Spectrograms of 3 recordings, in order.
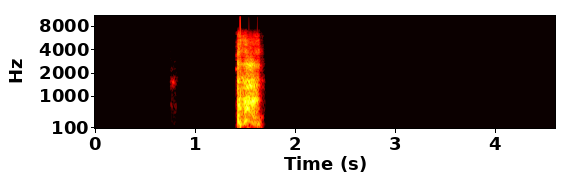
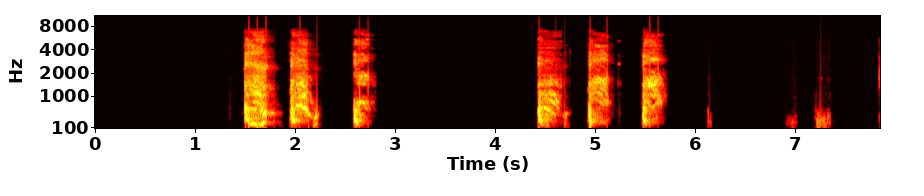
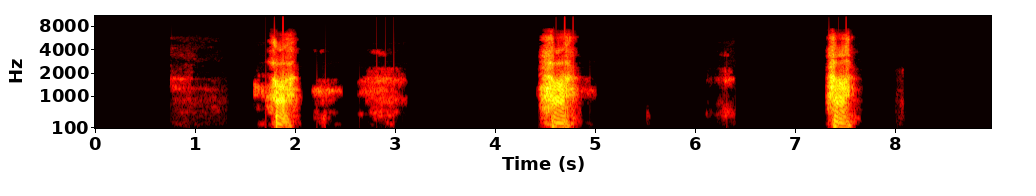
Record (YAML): cough_length: 4.6 s
cough_amplitude: 29773
cough_signal_mean_std_ratio: 0.16
three_cough_length: 7.9 s
three_cough_amplitude: 32768
three_cough_signal_mean_std_ratio: 0.3
exhalation_length: 9.0 s
exhalation_amplitude: 28630
exhalation_signal_mean_std_ratio: 0.24
survey_phase: beta (2021-08-13 to 2022-03-07)
age: 45-64
gender: Male
wearing_mask: 'No'
symptom_cough_any: true
symptom_new_continuous_cough: true
symptom_runny_or_blocked_nose: true
symptom_sore_throat: true
symptom_abdominal_pain: true
symptom_headache: true
symptom_onset: 2 days
smoker_status: Never smoked
respiratory_condition_asthma: false
respiratory_condition_other: false
recruitment_source: Test and Trace
submission_delay: 1 day
covid_test_result: Positive
covid_test_method: RT-qPCR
